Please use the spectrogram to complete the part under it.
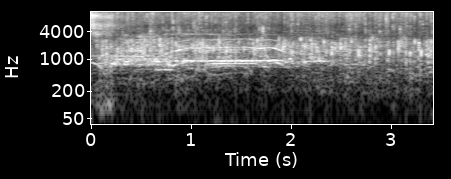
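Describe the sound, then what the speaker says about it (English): A crowd gives loud, dense applause welcoming a speaker at a fair-play oath ceremony for the Wrocław Trophy 2014, sustained and full throughout with faint cheering mixed in. "Please give him warm applause"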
